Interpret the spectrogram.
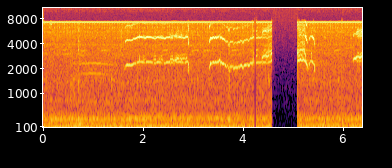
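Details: Peregrine falcons at their nest during an evening meal, CSU Orange nestcam, 18 October 2018 near 6:51 pm; drawn-out, level whining calls that bend upward at the ends, repeated a few times over constant low hum.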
